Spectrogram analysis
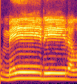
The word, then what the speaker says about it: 命令: 명령 일본어로 메레라고 합니다. 메레. 령이 레예요.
